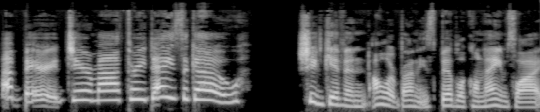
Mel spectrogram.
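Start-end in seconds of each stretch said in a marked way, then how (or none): 0.0-2.4 high-pitched, lifted-up explaining voice. Retelling a neighbor's panicked explanation: high-pitched voice. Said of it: "explaining in this high-pitched voice".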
